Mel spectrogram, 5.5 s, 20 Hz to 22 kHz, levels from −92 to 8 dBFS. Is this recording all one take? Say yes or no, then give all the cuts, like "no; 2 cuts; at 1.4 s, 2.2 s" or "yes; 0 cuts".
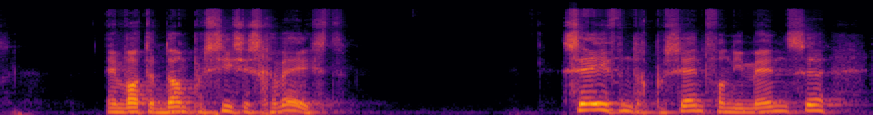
yes; 0 cuts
